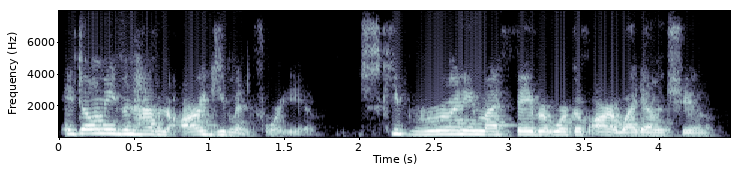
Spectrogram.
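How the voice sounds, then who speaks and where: A woman's voice: mid-range voice, quick pace, lo-fi sound, slight background noise, close to an everyday voice. A woman playing an earnest, pedantic, easily flustered storyteller in a comic stage reading. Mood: exasperated.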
